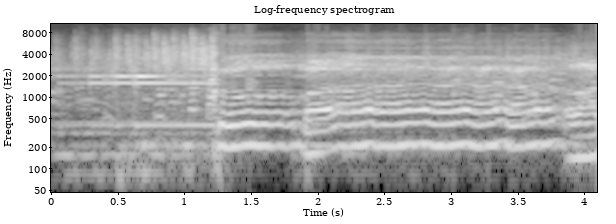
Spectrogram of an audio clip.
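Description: Javanese gamelan music for an ebeg dance: a voice sings a long, wavering line over the ringing of bronze gongs and kettle gongs.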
